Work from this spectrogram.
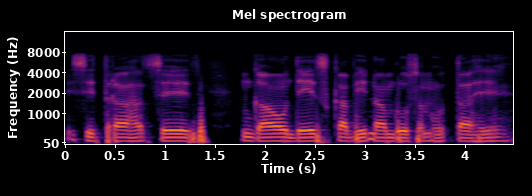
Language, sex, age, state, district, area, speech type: Hindi, male, 30-45, Uttar Pradesh, Lucknow, rural, spontaneous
